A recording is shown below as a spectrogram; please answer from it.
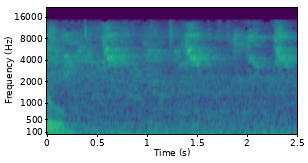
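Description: Small birds chirping in the tree canopy: a few short, high chirps spaced about a second apart, over a faint steady outdoor background.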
